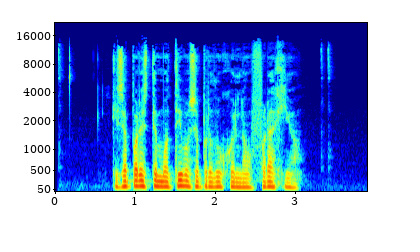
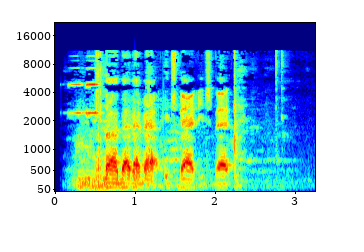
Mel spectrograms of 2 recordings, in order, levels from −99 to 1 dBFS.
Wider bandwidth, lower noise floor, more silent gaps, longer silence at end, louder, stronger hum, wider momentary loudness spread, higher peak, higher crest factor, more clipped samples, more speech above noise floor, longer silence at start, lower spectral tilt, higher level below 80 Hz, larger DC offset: first, 13.5 kHz vs 11.5 kHz; first, -65 dBFS vs -45 dBFS; neither; about the same, 0.85 s vs 0.9 s; second, -22 LUFS vs -13 LUFS; neither; about the same, 11 LU vs 9 LU; second, -6 dBFS vs 0 dBFS; about the same, 18 dB vs 14 dB; neither; first, 44 dB vs 32 dB; first, 0.7 s vs 0.15 s; first, -6.5 dB/octave vs -3.5 dB/octave; second, -56 dBFS vs -44 dBFS; neither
